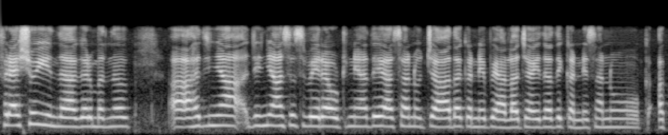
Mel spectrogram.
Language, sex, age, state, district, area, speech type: Dogri, female, 18-30, Jammu and Kashmir, Samba, rural, spontaneous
